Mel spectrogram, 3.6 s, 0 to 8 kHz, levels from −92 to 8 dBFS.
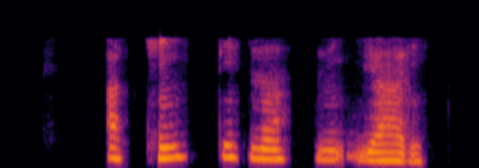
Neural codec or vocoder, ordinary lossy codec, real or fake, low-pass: none; AAC, 16 kbps; real; 7.2 kHz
